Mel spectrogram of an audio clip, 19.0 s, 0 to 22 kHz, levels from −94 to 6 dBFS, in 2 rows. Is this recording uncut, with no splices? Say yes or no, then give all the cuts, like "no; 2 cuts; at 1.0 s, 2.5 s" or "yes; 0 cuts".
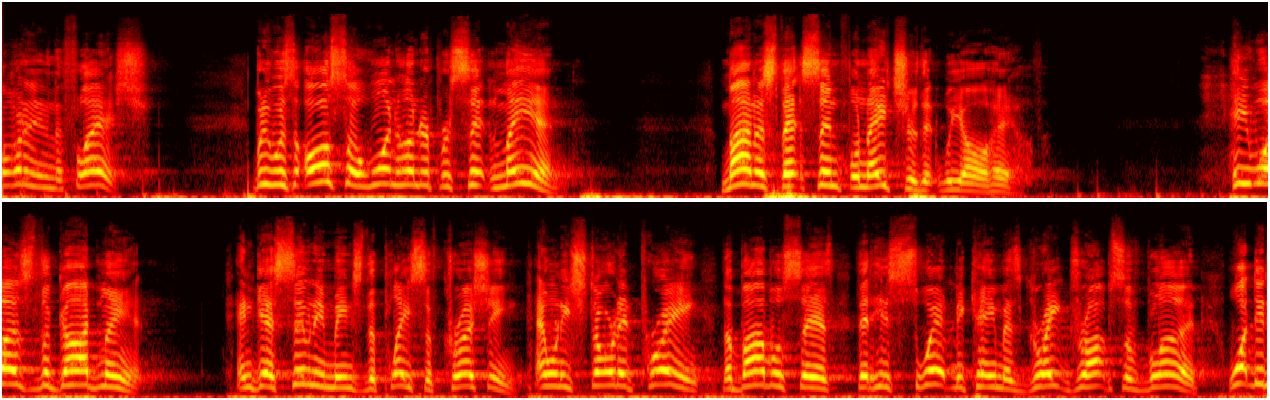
no; 2 cuts; at 11.2 s, 13.4 s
